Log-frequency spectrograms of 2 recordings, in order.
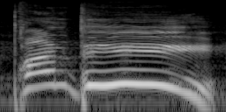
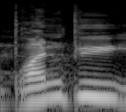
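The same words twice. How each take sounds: First: High, loud football chant of BRØNDBY; yell. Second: Said in the usual way. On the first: Shown as a demonstration. Coach imitating a football fan, high loud yell of BRØNDBY. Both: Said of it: "it's difficult to yell".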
